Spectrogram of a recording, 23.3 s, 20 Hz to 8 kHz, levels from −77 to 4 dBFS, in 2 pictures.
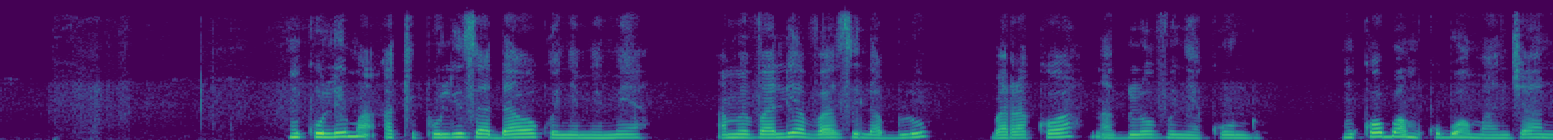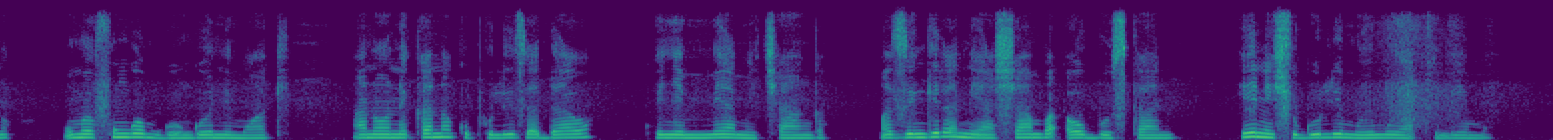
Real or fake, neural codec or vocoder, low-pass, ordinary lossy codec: real; none; 7.2 kHz; Opus, 64 kbps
